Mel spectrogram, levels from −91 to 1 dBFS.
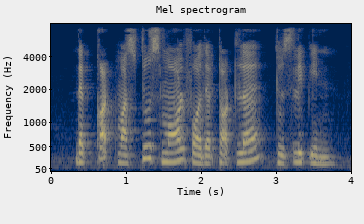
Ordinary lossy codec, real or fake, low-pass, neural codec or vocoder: AAC, 32 kbps; real; 7.2 kHz; none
